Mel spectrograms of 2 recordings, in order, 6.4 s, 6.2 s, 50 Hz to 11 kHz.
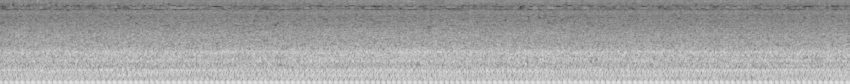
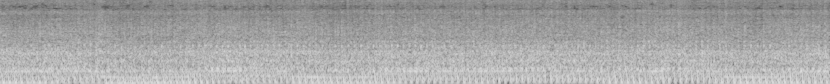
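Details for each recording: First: Murray 20" push mower with a 4.5 hp Briggs & Stratton engine, running after a no-start fix and still burning oil residue off the muffler: steady even running with a light buzzing rattle from a loose galvanized nail in it. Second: Murray 20-inch push mower with 4.5 hp Briggs & Stratton engine, just primed after refusing to run: small single-cylinder keeps running in a steady, slightly uneven putter without stalling; engine now running.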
